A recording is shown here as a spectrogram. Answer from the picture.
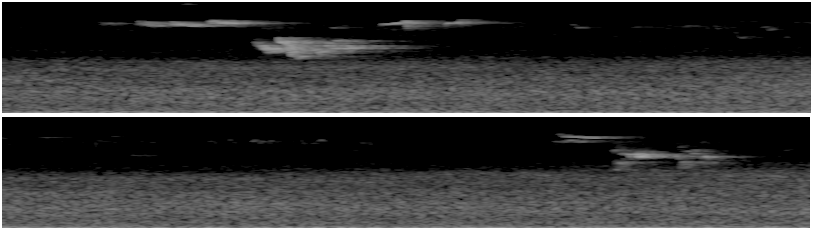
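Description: Faint songbird chirps, a short high call about a second and a half in and another near the end, over a steady low background rumble.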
